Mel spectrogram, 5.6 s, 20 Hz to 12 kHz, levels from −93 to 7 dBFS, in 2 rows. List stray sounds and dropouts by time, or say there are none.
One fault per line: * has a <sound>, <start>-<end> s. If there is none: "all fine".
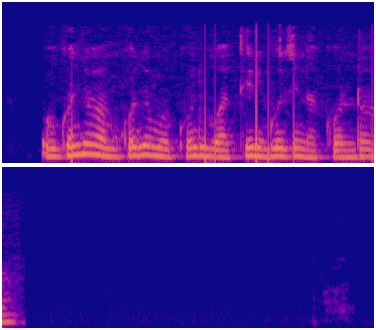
all fine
